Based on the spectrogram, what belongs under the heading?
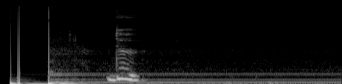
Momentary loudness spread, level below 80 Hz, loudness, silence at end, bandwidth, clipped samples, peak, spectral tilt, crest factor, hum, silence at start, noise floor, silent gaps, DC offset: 23 LU; -38 dBFS; -27 LUFS; 0 s; 14 kHz; under 0.1%; -10 dBFS; -7.5 dB/octave; 16 dB; none; 0.1 s; -44 dBFS; none; under 0.1%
